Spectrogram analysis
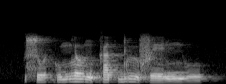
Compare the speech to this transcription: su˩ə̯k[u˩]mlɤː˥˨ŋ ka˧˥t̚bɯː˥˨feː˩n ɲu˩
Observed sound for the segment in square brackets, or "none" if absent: u˧˥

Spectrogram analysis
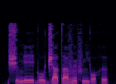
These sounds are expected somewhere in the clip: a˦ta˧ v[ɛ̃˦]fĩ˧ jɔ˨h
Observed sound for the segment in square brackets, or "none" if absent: ɛ̃˦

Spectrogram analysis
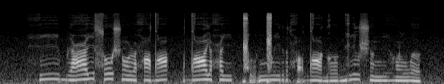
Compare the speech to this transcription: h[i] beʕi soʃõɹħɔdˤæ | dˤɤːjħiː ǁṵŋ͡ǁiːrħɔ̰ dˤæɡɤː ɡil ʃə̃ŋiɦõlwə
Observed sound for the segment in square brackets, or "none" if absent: iː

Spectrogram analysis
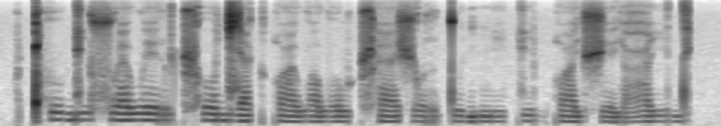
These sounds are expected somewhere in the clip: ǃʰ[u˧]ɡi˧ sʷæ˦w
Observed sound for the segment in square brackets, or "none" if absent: u˧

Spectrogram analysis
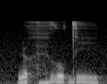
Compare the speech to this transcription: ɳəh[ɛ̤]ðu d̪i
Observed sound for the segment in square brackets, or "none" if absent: ɛ̤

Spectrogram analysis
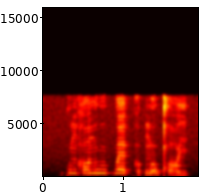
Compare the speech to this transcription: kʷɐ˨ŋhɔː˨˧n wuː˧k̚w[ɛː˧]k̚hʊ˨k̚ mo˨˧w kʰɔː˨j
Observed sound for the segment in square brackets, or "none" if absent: ɛː˧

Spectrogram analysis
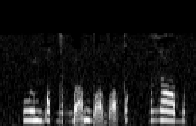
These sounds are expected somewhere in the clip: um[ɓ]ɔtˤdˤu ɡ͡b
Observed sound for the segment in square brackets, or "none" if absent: ɓ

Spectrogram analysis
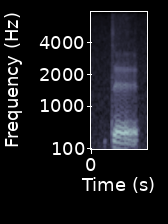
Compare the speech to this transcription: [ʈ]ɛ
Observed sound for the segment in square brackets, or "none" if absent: t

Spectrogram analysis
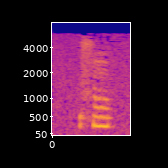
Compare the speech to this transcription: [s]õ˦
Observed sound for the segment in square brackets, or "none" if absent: s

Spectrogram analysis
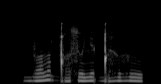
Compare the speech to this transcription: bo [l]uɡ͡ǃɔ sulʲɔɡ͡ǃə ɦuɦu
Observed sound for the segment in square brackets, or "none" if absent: lˠ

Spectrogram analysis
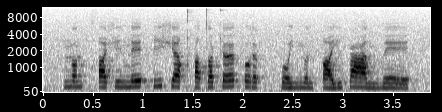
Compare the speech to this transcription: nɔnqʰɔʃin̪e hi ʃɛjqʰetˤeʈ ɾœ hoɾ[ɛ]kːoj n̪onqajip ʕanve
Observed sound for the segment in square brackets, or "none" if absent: œ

